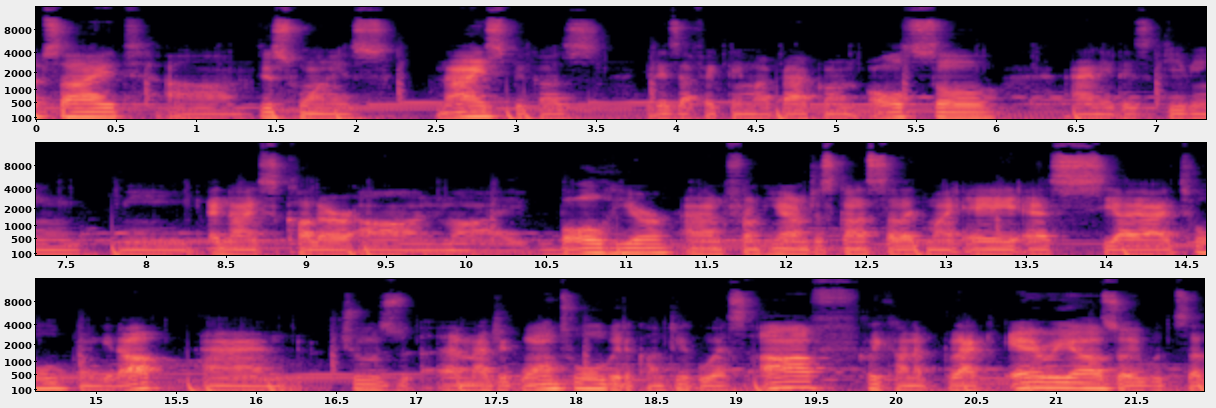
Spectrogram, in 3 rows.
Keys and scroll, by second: 15.5 w.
